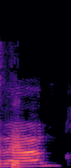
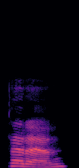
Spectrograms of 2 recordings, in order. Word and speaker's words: Teran: It's pronounced Teran? Teran.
